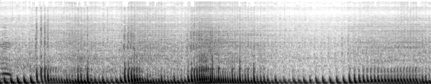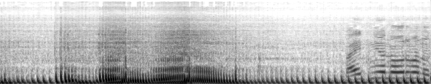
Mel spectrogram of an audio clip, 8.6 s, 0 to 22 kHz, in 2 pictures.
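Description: A KTM Duke 390 engine idles and revs in rising and falling swells close by, with someone talking over it for much of the time.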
